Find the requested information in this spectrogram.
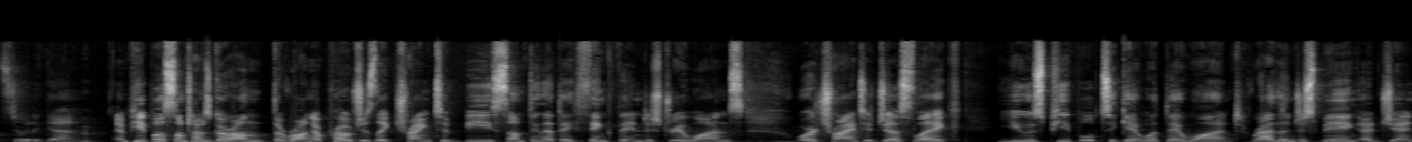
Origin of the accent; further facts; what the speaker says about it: Georgia, United States; moved away as an adult; now in Los Angeles, United States; I'm from Georgia, and I moved here when I was 18.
